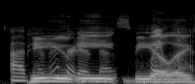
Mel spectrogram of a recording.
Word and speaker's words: Puebla: you probably heard that the pooh public tunnels p-u-e-b-l-a city citizens of puebla pueblo pueblo colorado good pronunciator you're a good pronunciator located in the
